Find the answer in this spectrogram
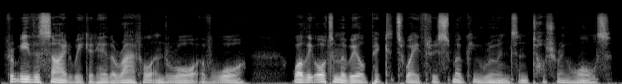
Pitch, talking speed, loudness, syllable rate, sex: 95 Hz, 230 wpm, -20 LUFS, 6.2 syllables/s, male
